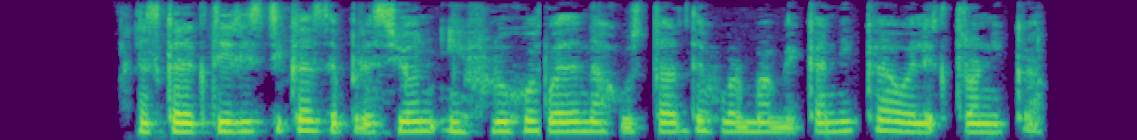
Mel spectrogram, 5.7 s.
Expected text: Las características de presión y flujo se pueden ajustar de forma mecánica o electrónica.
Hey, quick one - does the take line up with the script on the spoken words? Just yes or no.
no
